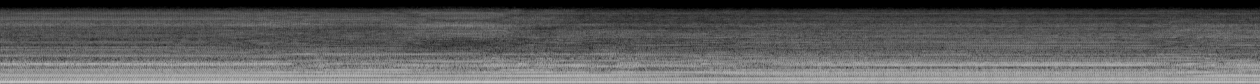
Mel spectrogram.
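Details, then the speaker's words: Air compressor in a workshop running normally during a before/after test of a DIY styrofoam-lined MDF/plywood noise enclosure with a hinged door: loud steady low hum with a strong pump pulse of about three beats a second, holding even. "Isso, se fizer as adequações melhores aí, ele fica melhor ainda. Fica praticamente sem barulho nenhum."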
